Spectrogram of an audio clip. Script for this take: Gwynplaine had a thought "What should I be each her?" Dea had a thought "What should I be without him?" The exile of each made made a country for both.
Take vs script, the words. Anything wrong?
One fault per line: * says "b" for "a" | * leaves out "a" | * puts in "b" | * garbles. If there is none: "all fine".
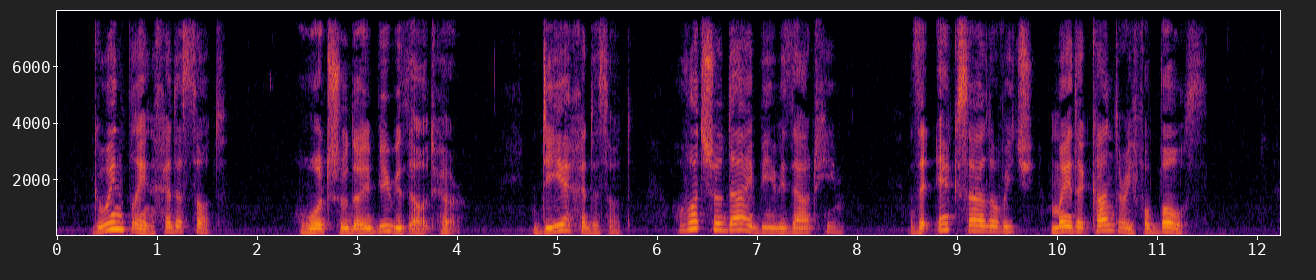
* says "without" for "each"
* leaves out "made"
